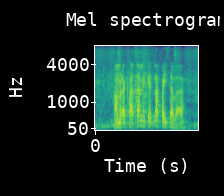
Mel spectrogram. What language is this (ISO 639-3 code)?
bho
